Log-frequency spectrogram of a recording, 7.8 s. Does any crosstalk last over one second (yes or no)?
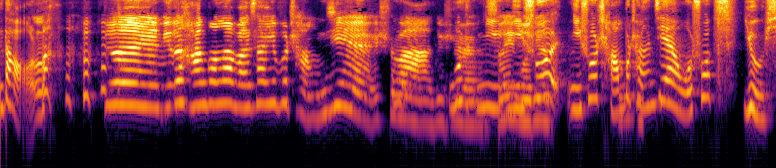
yes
